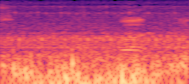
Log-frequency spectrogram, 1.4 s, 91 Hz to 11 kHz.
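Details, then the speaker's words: 2022 Ram 3500 diesel hot-shot truck that pulls gooseneck trailers, cold start at 41°F after sitting a couple of days, preheated: fires right up and settles into a steady low rumble, only slightly uneven and with no knocks, a normal cold idle. "fires right up perfectly fine cold start nothing out of at an ordinary"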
